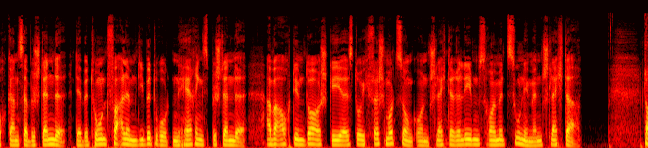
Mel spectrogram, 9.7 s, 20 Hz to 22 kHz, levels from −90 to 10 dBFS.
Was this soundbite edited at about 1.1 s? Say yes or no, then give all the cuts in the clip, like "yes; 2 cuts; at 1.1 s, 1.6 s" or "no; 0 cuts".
yes; 1 cut; at 1.1 s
